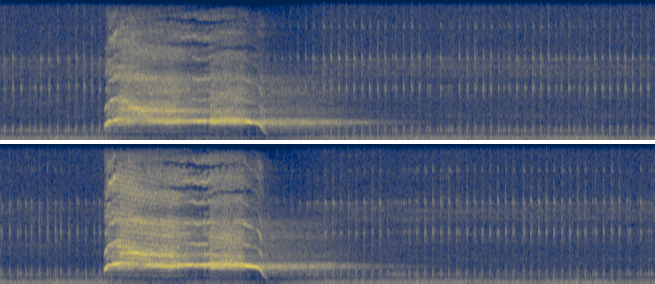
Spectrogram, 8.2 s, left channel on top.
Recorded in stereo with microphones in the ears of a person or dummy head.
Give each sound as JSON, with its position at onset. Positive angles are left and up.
{"t": 1.3, "sound": "a scream", "side_deg": -75, "distance_m": 3.0}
